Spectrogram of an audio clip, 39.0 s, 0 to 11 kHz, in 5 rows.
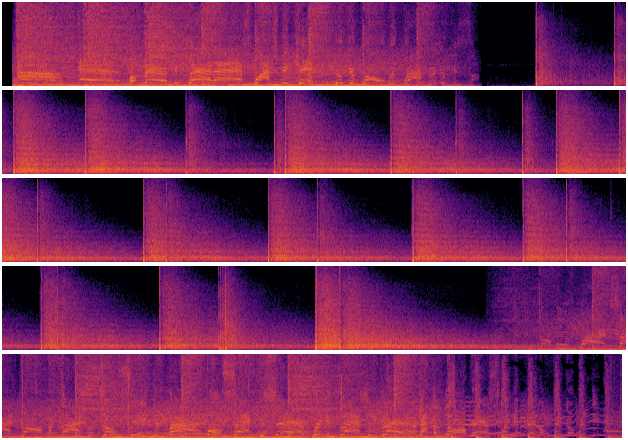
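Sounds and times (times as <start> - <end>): firework crackle: 6.1 - 37.1
firework shots banging: 6.6 - 31.0.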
